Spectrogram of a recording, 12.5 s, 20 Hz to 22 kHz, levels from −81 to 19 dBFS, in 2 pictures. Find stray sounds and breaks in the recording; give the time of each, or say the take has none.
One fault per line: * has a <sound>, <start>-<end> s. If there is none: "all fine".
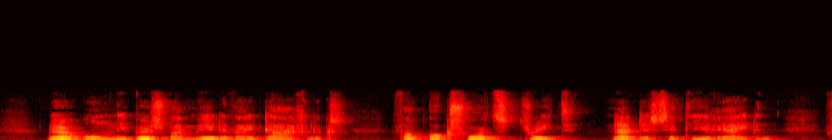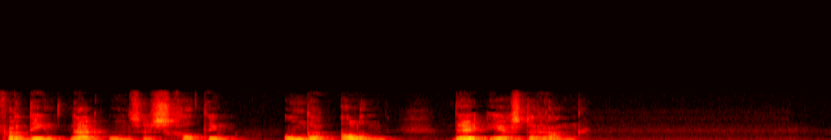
all fine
